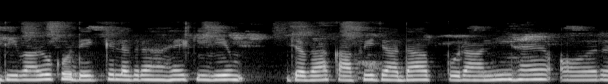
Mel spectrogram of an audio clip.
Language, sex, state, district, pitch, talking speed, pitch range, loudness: Hindi, female, Bihar, Patna, 210 Hz, 140 wpm, 205-220 Hz, -15 LUFS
